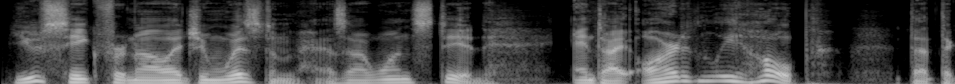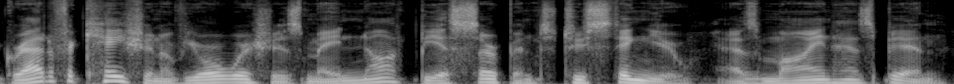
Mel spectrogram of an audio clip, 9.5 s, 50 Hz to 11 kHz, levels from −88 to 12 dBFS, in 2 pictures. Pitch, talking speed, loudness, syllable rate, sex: 110 Hz, 200 wpm, -18 LUFS, 5.1 syllables/s, male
